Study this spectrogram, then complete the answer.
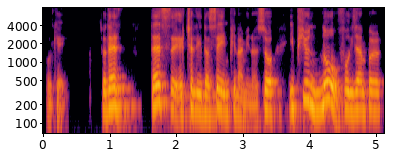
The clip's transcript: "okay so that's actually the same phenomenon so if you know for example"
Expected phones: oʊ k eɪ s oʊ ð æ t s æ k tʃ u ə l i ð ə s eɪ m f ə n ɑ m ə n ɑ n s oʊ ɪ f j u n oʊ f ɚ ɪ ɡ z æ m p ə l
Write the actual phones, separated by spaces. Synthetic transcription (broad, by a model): oʊ k eɪ s oʊ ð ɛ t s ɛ k tʃ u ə l i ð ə s eɪ m p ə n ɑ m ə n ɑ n s oʊ ɪ f j u n oʊ f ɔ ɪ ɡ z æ m p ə l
